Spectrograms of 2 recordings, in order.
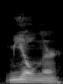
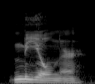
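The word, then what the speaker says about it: Mjölnir: horn hey since Saturday if you're going to say it say it right don't say had a Thor Thor moment with the hammer don't say the hammer Call It by its real name mner it's Milner uh yeah kid vicious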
